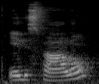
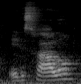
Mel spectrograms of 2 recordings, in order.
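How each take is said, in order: The two takes are said the same way.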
